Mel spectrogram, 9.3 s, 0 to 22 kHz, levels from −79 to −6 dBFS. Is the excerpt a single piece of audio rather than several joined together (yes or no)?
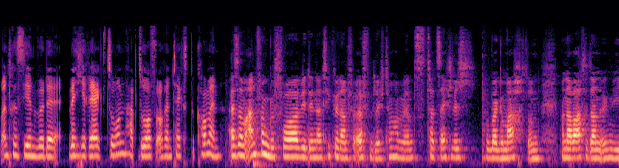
no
